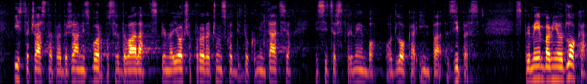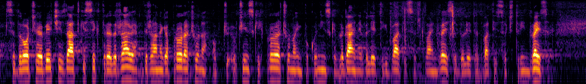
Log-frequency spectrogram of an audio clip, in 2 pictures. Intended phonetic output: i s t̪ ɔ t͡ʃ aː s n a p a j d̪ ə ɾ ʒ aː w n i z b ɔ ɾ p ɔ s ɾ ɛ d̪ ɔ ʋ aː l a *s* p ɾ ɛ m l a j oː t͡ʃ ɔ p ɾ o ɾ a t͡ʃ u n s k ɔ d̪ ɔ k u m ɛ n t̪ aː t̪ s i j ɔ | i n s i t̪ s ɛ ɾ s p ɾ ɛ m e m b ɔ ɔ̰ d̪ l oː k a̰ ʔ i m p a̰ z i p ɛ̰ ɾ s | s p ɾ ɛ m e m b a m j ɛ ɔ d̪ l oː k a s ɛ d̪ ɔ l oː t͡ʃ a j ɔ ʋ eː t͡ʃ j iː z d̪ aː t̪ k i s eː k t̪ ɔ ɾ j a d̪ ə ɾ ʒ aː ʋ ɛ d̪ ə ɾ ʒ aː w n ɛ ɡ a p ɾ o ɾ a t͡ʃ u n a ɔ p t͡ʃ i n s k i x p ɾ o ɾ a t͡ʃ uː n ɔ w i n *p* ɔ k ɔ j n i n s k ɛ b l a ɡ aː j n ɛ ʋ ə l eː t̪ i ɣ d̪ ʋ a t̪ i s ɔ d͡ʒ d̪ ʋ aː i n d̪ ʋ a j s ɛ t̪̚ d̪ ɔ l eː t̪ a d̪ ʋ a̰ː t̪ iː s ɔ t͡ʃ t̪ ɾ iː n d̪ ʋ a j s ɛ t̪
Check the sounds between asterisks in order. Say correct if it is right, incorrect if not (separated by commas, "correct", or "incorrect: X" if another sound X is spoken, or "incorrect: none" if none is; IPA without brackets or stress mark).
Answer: correct, correct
